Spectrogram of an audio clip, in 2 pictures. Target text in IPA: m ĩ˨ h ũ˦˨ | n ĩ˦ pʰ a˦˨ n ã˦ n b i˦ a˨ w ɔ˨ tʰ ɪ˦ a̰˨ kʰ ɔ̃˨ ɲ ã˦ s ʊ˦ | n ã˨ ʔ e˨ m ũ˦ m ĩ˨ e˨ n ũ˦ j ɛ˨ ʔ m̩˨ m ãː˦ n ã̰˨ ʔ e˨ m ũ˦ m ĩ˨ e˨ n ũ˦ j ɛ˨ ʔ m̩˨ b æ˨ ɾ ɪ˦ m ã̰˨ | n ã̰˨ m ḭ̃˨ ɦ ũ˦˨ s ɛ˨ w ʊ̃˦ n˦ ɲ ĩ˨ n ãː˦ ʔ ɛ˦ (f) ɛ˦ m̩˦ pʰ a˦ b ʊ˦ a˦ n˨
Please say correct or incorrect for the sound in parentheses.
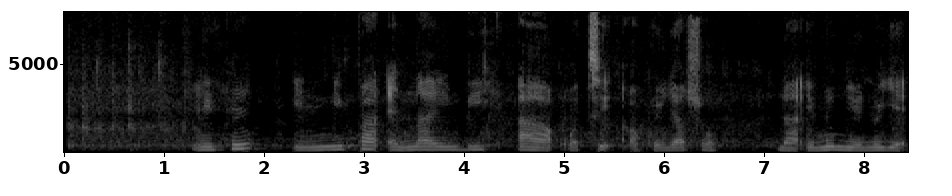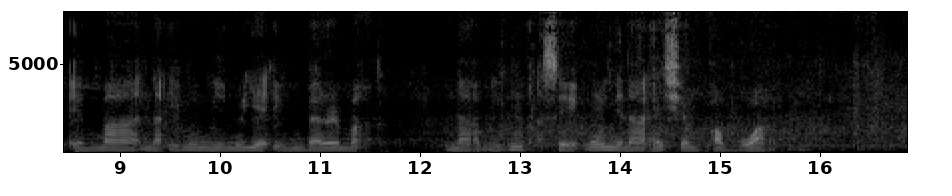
incorrect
